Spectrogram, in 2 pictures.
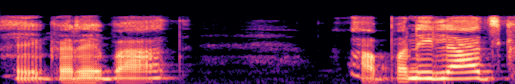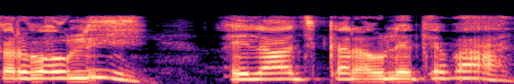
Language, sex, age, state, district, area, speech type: Hindi, female, 45-60, Uttar Pradesh, Ghazipur, rural, spontaneous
